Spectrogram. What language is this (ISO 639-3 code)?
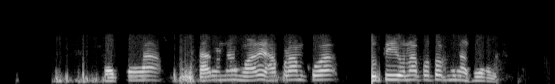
sat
